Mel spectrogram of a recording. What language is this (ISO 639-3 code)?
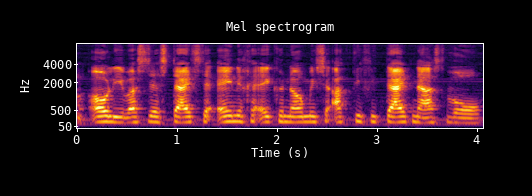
nld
